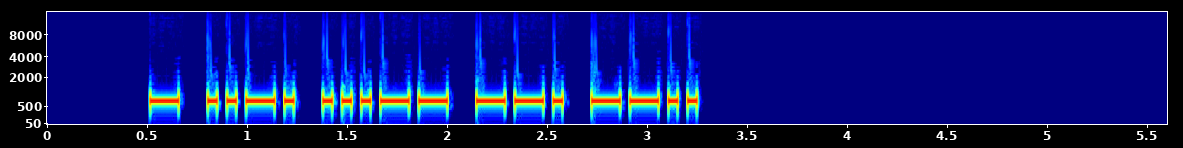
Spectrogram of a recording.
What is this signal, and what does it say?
Morse code, heard as a keyed tone, about 25 wpm, 700 Hz. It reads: TF3GZ
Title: DXCC-100 Call Signs - 5 Characters - Repeated 3x - 25wpm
